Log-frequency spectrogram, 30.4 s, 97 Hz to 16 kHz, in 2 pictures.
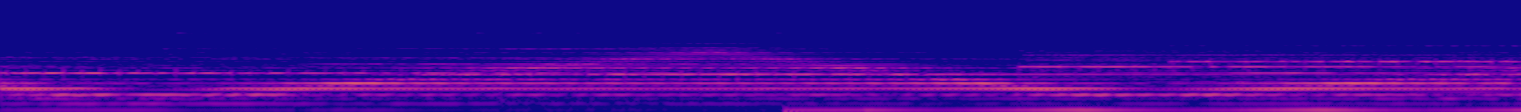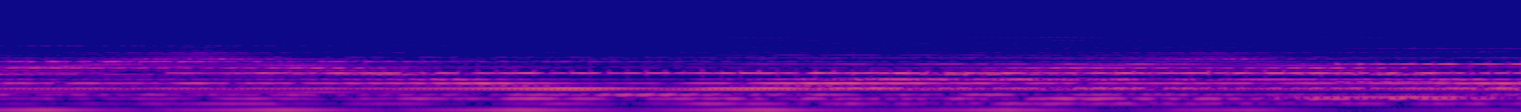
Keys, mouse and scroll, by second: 4.4 a, 11.5 ctrl+g, 24.2 q, 25.2 q, 26.6 z, 28.7-30.4 typing.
